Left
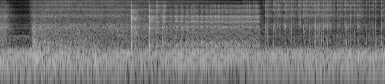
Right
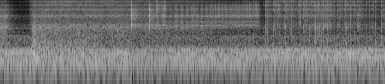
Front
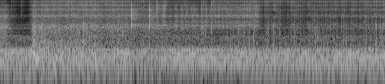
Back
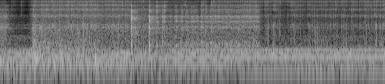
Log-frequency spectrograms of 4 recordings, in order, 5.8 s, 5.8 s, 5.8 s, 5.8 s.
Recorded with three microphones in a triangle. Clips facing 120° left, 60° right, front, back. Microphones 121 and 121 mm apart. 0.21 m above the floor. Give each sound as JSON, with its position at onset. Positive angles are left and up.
{"t": 2.0, "sound": "a dropped coin", "azimuth_deg": 150}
